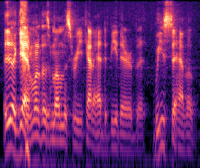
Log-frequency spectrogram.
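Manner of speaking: usual speaking voice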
